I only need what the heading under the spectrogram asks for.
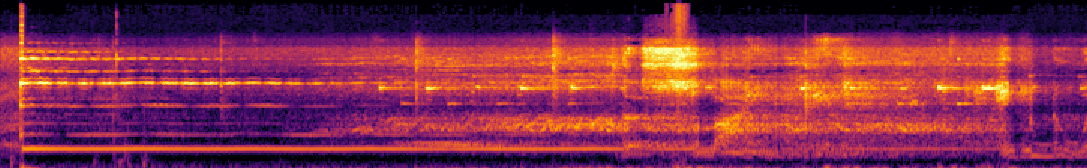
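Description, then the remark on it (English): A single bright, bell-like chime, the page-turn signal in a read-along storybook of Prisoner in the Slime Pit, strikes at the start and rings on with a clear sustained tone, slowly fading over several seconds as some faint rustling noise rises underneath. “Don't forget to turn the page every time you hear the chime.”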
